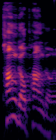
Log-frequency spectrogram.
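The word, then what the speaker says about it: Pago Pago: hit my 75th country I went to uh Pongo Pongo Samoa or it's pronounced Pogo pop Pongo Pongo is how you pronounce it it's spelled pop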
